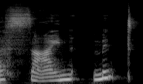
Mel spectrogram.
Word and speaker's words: assignment: do not hear a assignment assignment again there's that g i don't hear any g listen listen there's a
